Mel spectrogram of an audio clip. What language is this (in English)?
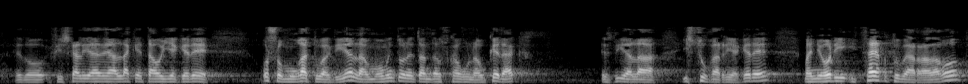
Basque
